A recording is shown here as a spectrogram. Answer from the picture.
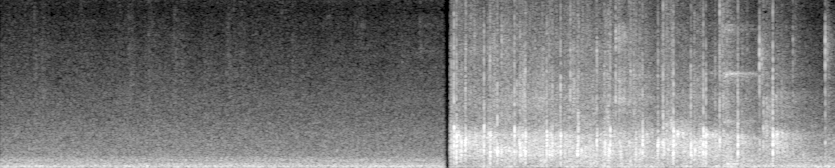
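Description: Steady low room hum, then audience applause that starts abruptly about halfway through and fades near the end.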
